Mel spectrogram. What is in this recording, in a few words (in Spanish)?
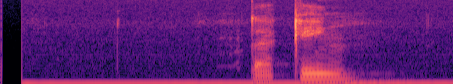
seco, chuj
